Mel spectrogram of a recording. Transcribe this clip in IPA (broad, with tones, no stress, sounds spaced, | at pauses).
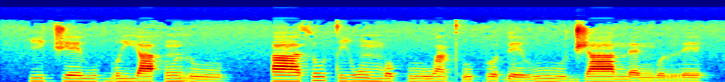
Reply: i˨ t͡ʃ eː˨ v u˨ ɡʷ i˨ j a˨ h ũ˦ r uː˨ | aː˨ s u˦˨ t i˦ w ũ˦ m o˨ k uː˨ w ã˨ kʼ u˨ k ʊ˨ ɗ e˨ β uː˦˨ d͡ʒ aː˦ n ɛ˨ ŋ ʊ˨ r e˦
